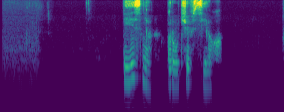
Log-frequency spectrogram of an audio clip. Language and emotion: Russian, neutral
